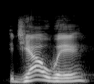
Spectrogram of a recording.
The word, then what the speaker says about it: Yahweh: Eh, es el sustituto de Yahweh, lo que se pronuncia Yahweh, porque realmente son cuatro consonantes eh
